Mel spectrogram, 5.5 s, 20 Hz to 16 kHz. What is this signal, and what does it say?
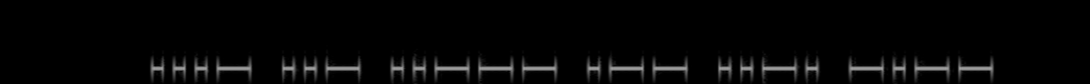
Morse code, heard as a keyed tone, about 22 wpm, 700 Hz. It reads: VU2WFY
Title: DXCC-100 Call Signs - 6 Characters - 22wpm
